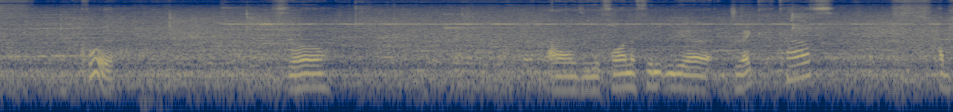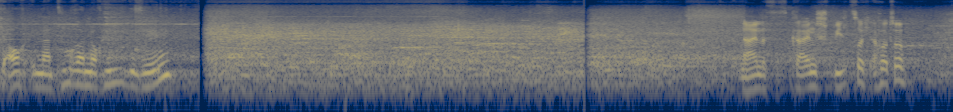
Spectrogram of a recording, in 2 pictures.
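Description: Many people murmur and talk softly in a large echoing hall.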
